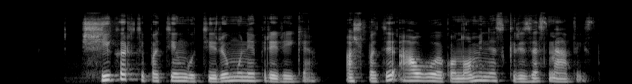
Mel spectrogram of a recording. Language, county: Lithuanian, Telšiai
